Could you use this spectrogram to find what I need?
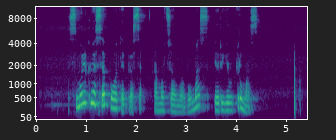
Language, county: Lithuanian, Kaunas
